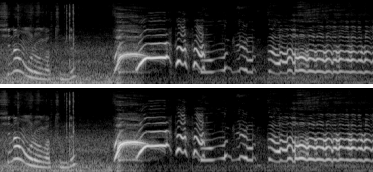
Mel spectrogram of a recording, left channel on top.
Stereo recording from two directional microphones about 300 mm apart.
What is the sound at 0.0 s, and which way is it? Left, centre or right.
Speech, right.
